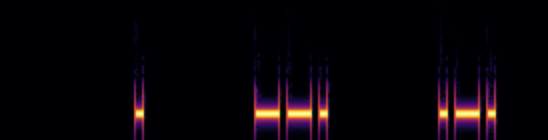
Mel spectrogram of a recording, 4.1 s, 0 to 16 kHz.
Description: Morse code, heard as a keyed tone, about 20 wpm, spaced as for 8 wpm, 690 Hz. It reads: EGR
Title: 159 Lesson 26e - Letter g - Three Characters 20wpm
